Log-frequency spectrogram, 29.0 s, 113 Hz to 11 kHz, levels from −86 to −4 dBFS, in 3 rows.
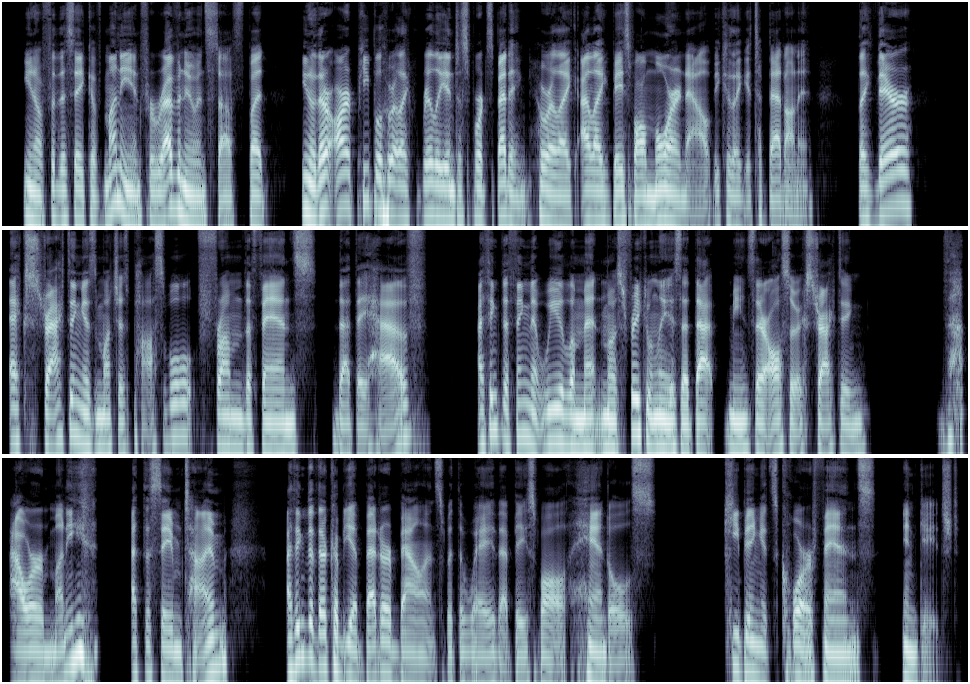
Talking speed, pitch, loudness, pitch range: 195 wpm, 115 Hz, -19 LUFS, 105-130 Hz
